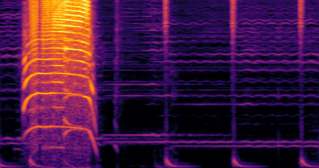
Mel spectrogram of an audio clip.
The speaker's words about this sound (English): Should I scream for y'all?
